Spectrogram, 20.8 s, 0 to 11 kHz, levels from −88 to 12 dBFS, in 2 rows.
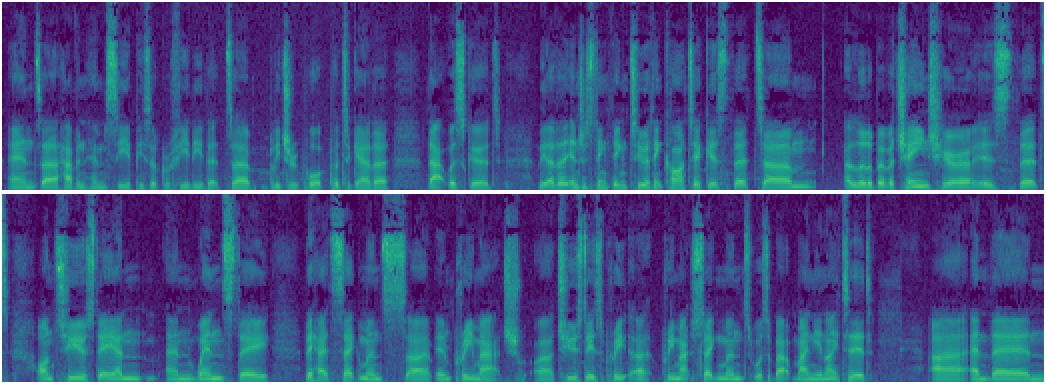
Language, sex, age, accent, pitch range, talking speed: English, male, 30-49, British, 105-125 Hz, 180 wpm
